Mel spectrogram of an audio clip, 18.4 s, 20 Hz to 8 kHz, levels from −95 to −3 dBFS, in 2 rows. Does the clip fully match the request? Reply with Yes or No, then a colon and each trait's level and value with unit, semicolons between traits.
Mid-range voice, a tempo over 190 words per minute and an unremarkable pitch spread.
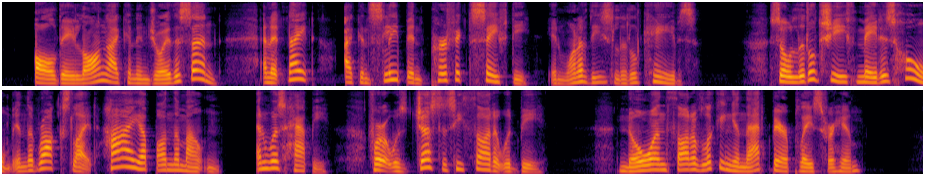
No: medium, 180 Hz; average, 200 wpm; wide, 7.0 semitones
